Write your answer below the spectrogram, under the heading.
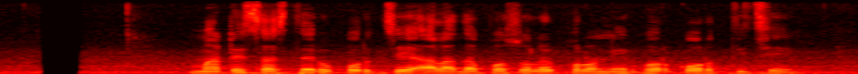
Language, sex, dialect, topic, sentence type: Bengali, male, Western, agriculture, statement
